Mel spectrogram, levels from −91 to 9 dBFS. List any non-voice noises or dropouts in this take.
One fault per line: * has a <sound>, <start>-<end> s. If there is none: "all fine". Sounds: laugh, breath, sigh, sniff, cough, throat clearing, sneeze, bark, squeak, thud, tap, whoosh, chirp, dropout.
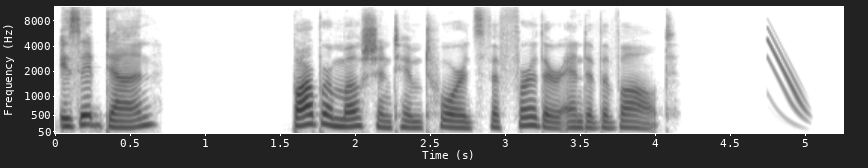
* has a chirp, 4.7-5.1 s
